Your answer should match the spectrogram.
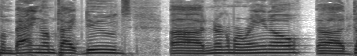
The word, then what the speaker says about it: Nurmagomedov: Nurmagomedov versus Kennedy and Zekchukwu.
